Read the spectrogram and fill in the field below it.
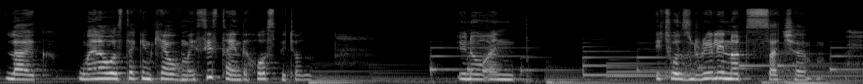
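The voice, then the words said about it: Voice cracking with emotion. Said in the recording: “my voice is cracking”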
